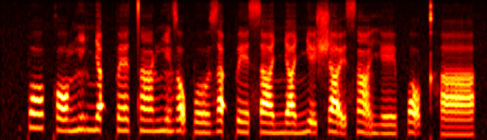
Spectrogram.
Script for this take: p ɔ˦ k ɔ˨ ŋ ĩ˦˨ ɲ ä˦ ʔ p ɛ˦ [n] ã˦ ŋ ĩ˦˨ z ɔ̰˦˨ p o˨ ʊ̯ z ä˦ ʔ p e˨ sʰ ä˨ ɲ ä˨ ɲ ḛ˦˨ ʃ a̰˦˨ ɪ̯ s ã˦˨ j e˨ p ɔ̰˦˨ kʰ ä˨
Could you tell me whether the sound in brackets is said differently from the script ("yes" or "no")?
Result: yes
